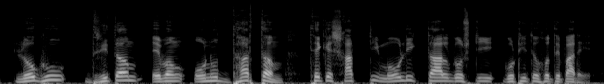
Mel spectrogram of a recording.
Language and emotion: Bengali, neutral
